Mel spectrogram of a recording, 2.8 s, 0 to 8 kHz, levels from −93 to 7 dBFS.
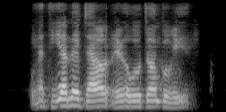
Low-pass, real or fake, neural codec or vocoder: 7.2 kHz; fake; codec, 16 kHz, 0.5 kbps, FreqCodec, larger model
